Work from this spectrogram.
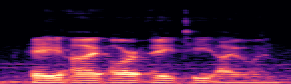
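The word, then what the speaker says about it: aeration: do you spell that a i r a t i o n oh it's literally like airation okay instead of Aviation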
